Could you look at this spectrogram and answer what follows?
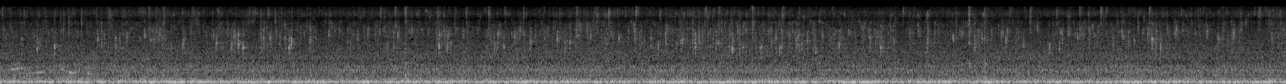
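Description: Lentil meatballs frying in shallow oil in a wok, with a steady sizzle full of small crackling pops. A steady low hum runs underneath.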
